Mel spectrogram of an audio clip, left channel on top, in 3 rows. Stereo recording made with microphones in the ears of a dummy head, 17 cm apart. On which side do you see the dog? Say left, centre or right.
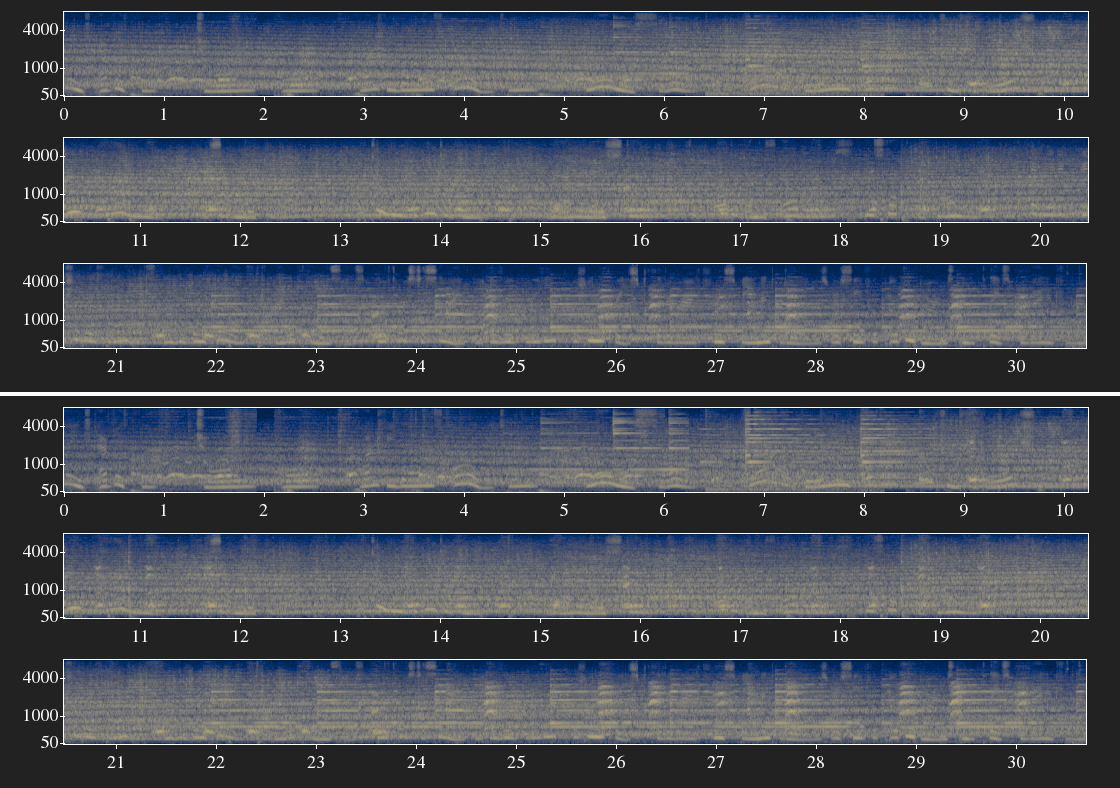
right.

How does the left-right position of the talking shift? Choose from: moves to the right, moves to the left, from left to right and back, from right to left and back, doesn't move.
from right to left and back.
